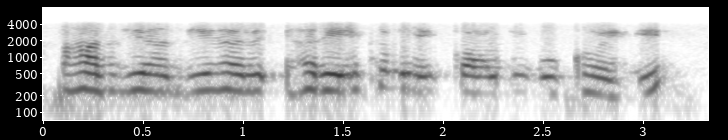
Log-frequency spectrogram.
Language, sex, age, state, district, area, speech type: Punjabi, female, 18-30, Punjab, Muktsar, rural, conversation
